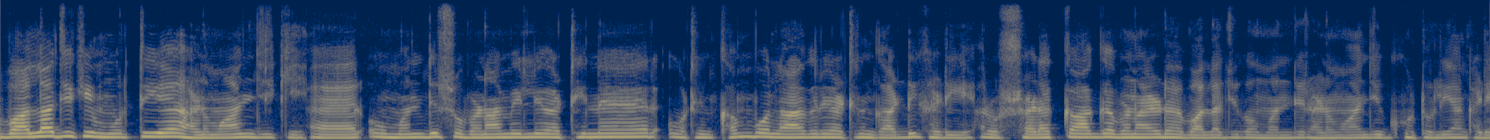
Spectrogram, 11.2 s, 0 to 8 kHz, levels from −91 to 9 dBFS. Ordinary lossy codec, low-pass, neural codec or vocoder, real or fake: none; none; none; real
